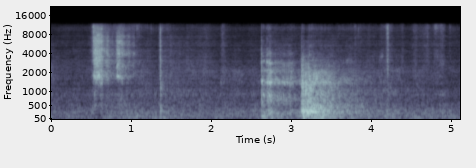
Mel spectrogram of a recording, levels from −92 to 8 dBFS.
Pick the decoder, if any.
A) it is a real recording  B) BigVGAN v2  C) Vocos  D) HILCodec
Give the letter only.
D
